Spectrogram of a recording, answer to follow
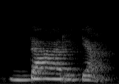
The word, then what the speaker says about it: Дарья: Our name is Дарья. Рья, рья, рья. Try to pronounce it, this part, really short. Don't pronounce it Рия, Рия, no, Рия, Рия, Рия, Дарья.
